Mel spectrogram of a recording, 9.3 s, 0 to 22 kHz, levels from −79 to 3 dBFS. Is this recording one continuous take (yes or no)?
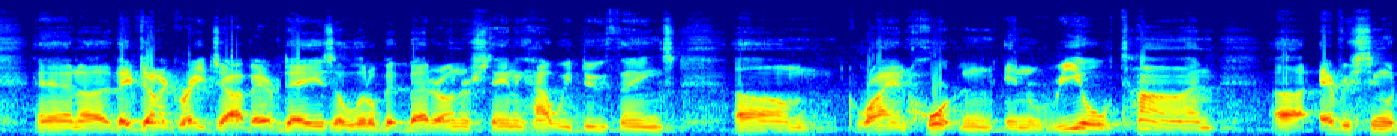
no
